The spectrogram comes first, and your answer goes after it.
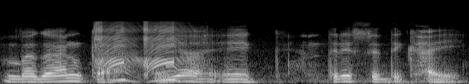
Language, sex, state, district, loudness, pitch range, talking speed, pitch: Hindi, male, Maharashtra, Mumbai Suburban, -19 LUFS, 120-130 Hz, 90 wpm, 125 Hz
